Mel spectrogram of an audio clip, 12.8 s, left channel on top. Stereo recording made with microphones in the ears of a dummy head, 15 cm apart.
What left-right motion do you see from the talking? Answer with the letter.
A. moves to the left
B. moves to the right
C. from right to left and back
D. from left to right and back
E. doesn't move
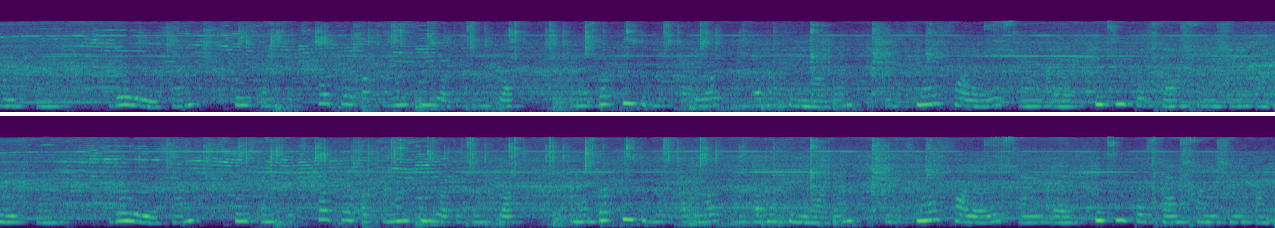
E.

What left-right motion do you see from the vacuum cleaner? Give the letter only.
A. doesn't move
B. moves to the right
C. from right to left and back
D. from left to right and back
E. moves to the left
D.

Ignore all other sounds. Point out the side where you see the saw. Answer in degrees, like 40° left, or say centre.
70° right.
